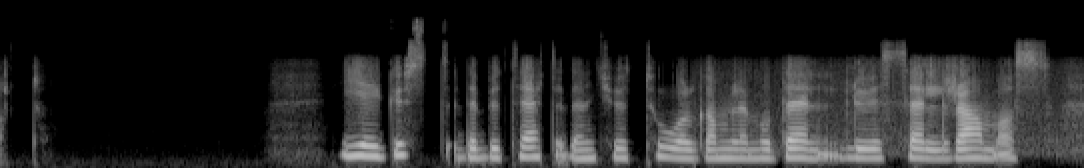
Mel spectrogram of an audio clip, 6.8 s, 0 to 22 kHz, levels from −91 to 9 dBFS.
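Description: From the start, the speech carries the sound of heavy Bluetooth SBC compression, likely from a low bit pool, and the damage fits a rate of about 64 kbps. With so few bits, the upper sub-bands are starved: the treble flickers in and out, and a gritty, coarse noise with aliasing rides on the sound. On a spectrogram, the top bands appear as blocky, patchy energy that comes and goes, with hard horizontal band edges where whole sub-bands drop to nothing.

At 4.34 s, the input switches to a poorer device, most likely another microphone or a headset's call profile, and stays there until the end. There is no gap at the change. The sound turns duller and boxier, because nothing above 7 kHz gets through, and the level shifts by around 5 dB. A new noise floor appears well beneath the speech, roughly 30 dB down. The spectrogram shows a flat ceiling at 7 kHz from 4.34 s onward, and the waveform shows a step in amplitude at the switch.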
